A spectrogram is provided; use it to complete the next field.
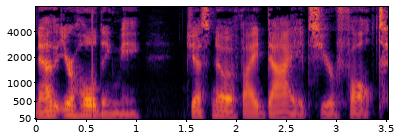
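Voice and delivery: whispering. Retelling what a scared daughter said, holding onto a parent: imitating a whisper. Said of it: "leans into me and whispers".

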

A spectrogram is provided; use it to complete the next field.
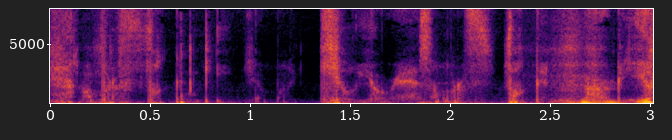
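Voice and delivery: play-acted furious threats, whispered under the breath. Retelling sitting beside the other kid while security is called, retelling angry threats. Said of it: "I was so mad".

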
